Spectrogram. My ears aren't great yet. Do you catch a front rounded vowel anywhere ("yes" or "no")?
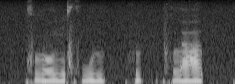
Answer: no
